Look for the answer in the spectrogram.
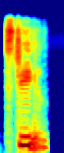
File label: "steal", Indian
